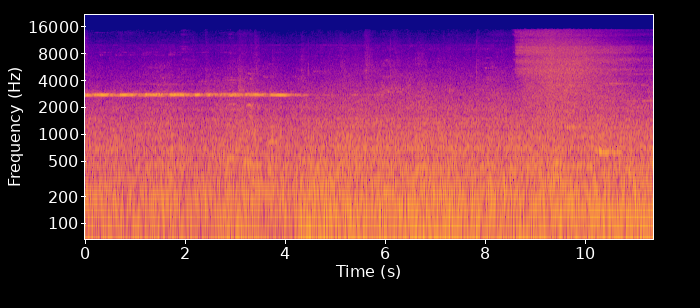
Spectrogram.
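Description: Sydney Trains Waratah double-deck electric train at a platform: a steady high warning tone sounds for about the first four seconds while its doors close, over the train's steady running noise, and a hiss of air starts about three-quarters of the way through.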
